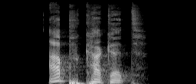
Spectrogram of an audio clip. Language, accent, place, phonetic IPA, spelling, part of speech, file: German, Germany, Berlin, [ˈapˌkakət], abkacket, verb, De-abkacket.ogg
- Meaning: second-person plural dependent subjunctive I of abkacken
